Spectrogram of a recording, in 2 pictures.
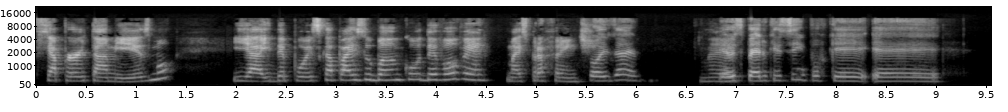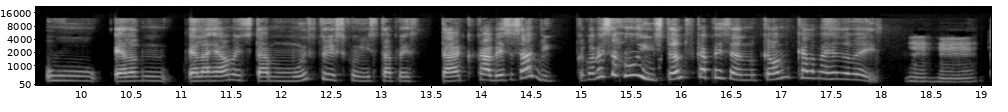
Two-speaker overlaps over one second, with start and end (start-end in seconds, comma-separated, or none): none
